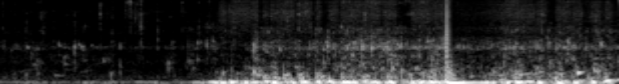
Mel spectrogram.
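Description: A snorkeler breathes out through a snorkel, sending up loud burbling bubbles close by.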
